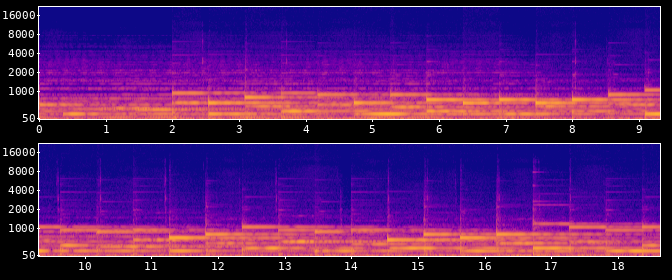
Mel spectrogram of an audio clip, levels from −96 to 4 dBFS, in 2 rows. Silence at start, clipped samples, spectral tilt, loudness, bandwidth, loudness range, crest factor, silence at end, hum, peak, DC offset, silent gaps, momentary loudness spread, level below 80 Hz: 0 s; under 0.1%; -11.5 dB/octave; -23 LUFS; 3.9 kHz; 3 LU; 16 dB; 0 s; none; -6 dBFS; under 0.1%; none; 8 LU; -38 dBFS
